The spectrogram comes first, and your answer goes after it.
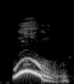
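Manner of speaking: loud high whoop with a laugh. Real, not acted. Blowing off steam to viewers after a rant, laughing whoop. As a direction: let out a laughing woo.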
